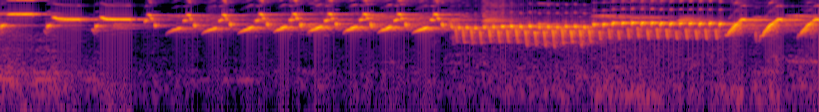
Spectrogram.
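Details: Belgian canary song of repeated rising whistled notes, then a long buzzy rolling trill and a few final upward sweeps.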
